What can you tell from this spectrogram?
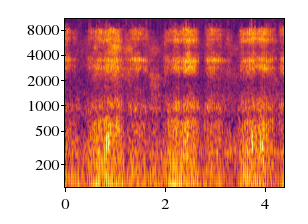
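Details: Sleeping tabby cat purring and snoring: a low, rumbling purr that swells and fades with each breath, roughly every one and a half seconds, with a faint hiss of breathing above and no other sounds.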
